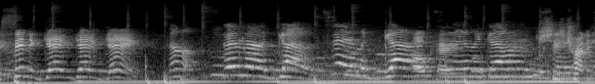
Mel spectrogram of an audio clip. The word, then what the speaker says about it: sinigang: So today I am gonna be showing you guys my version of how to make sinigang gang gang. Say sinigang gang gang. No, sinigang.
